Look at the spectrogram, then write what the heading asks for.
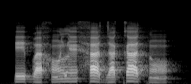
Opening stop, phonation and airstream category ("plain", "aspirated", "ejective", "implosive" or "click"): plain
